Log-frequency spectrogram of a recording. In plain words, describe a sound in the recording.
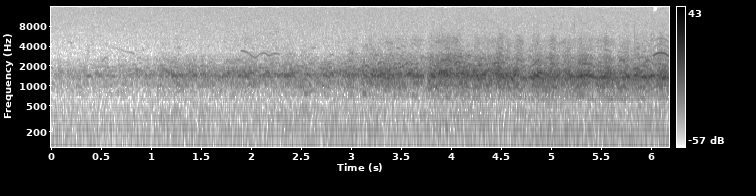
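A large flock of geese calls as it takes flight.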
